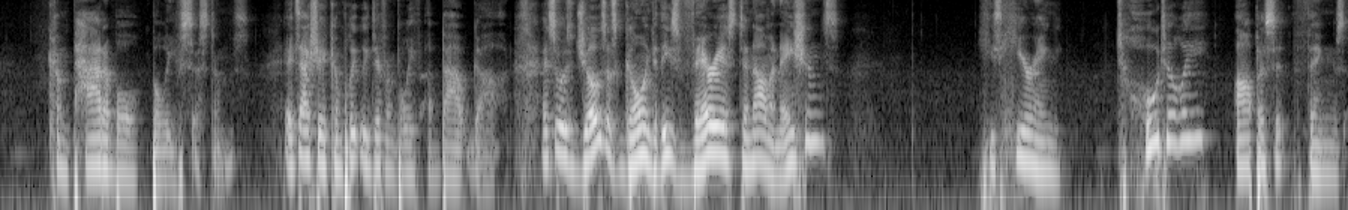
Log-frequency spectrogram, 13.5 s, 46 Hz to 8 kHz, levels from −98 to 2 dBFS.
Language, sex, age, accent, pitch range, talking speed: English, male, 40-59, American, 125-180 Hz, 110 wpm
